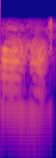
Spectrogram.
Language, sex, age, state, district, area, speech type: Sindhi, female, 18-30, Rajasthan, Ajmer, urban, conversation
